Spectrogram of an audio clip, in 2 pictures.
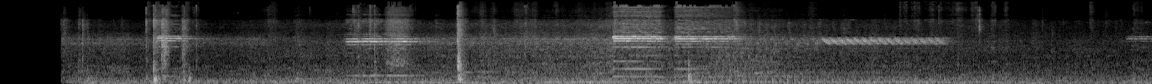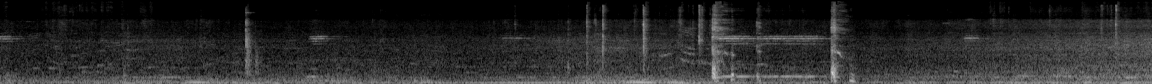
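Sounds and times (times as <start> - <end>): traffic rumble: 0.6 - 23.0
vehicle horn toots: 3.4 - 4.4, 6.0 - 9.6.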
